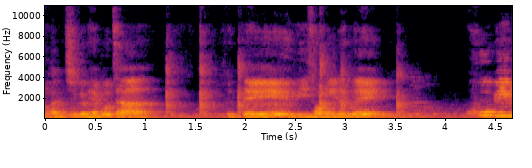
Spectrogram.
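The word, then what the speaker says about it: COBE: 그때의 위성 이름을 코비 위성이라고 읽어요. 그다음에 W맵이라고 읽습니다. Cob는 코비. 그다음에 WMAP는 W맵 위성이라고 읽는데이 두 개의 위성들을 우주로 쏴서 얘네들은 우주 마원경이죠.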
